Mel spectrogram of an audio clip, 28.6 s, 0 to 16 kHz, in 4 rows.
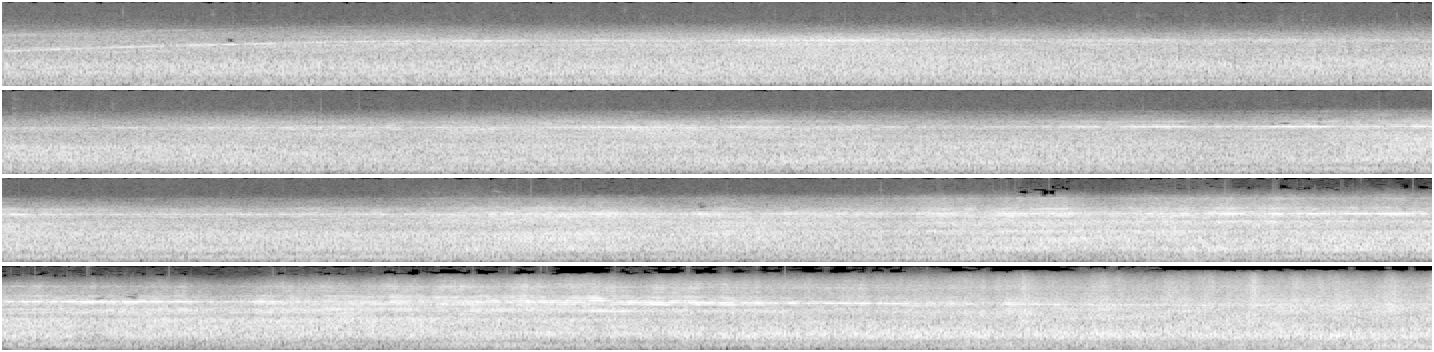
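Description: The two Rolls-Royce BR710 turbofans of a Bombardier Global 6000 business jet, whining with a pitch that rises over the first couple of seconds and then holds steady over the engine roar. The roar grows louder through the second half as power builds for takeoff.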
